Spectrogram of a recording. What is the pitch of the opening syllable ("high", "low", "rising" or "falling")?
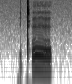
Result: low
